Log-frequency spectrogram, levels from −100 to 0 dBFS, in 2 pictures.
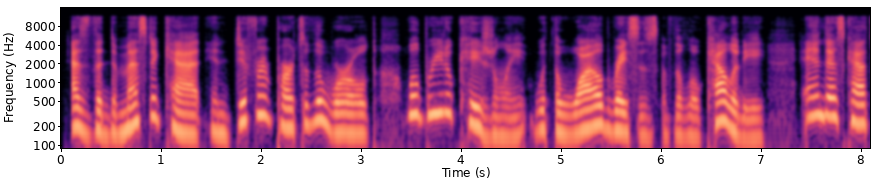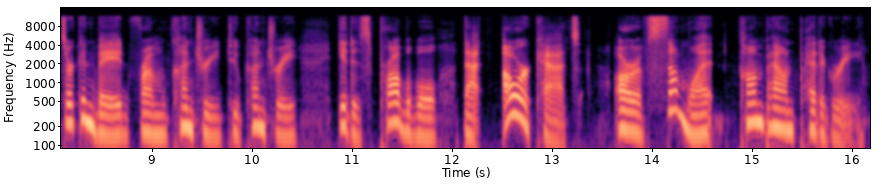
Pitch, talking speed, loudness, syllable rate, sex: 185 Hz, 150 wpm, -19 LUFS, 4.6 syllables/s, female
